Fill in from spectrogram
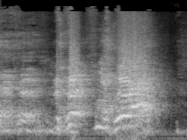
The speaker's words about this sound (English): And just clear her throat like obnoxiously.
